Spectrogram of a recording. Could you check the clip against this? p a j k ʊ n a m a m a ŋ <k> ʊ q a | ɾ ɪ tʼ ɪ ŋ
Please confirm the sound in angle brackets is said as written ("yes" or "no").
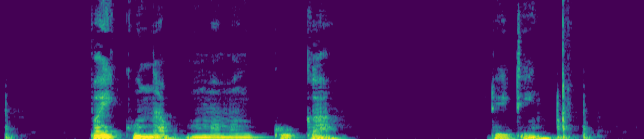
yes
